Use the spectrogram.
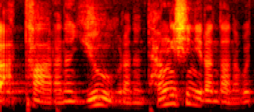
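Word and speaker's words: אתה: 첫 번째로는 히브리어로는 아타라는 발음의 단어인데요.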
